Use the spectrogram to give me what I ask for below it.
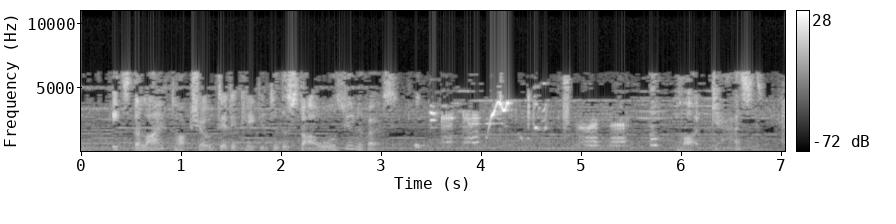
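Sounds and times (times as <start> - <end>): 
speech: 0.3 - 7.0
robot droid beeping and whistling: 3.4 - 5.8.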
